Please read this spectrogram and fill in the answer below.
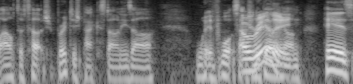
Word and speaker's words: Pakistan: a reminder to all it's pakistan not pakistan please please kind of takes away from the four-letter racist slur that the racists call us and it's how pakistanis pronounce it thank you so you've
